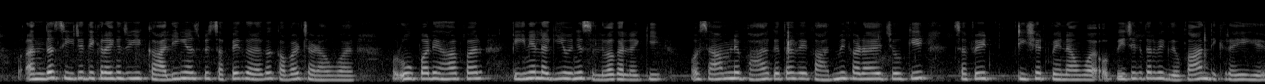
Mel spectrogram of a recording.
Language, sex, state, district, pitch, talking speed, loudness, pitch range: Hindi, female, Chhattisgarh, Bastar, 260 Hz, 240 wpm, -29 LUFS, 235-275 Hz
